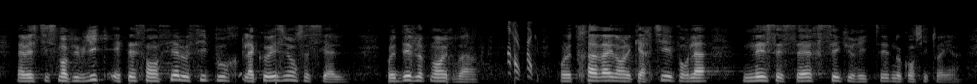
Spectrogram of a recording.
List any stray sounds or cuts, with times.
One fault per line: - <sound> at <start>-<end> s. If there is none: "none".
- chirp at 5.1-5.4 s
